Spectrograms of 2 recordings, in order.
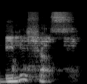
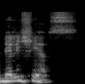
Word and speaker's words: delicious: তাহলে ডিলিটা বললেন, DLI ডিলি, CIOUS, CIOUS এটা উচ্চারণ হবে শ্বাস, তাহলে ডিলিশাস। ডেলিশিয়াস। আমরা বাংলাদেশে যখন ইংলিশ বলতাম তখন বলতাম ডেলিশিয়াস, এরকম বলতাম।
